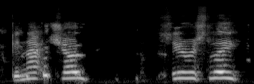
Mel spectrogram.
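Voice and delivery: high, incredulous questioning; real incredulity. Real, not acted. Fan reacting to a transfer rumour, incredulous. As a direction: pitch it right up in disbelief.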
